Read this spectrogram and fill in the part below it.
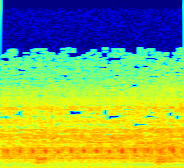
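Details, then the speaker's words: Honda Civic petrol engine, timing belt and tensioner just replaced, idling with a fast, even ticking clatter over the hum: noisy rocker arms/valves, likely a stock cam. "Ayan maingay po yung tunog ng balbula"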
